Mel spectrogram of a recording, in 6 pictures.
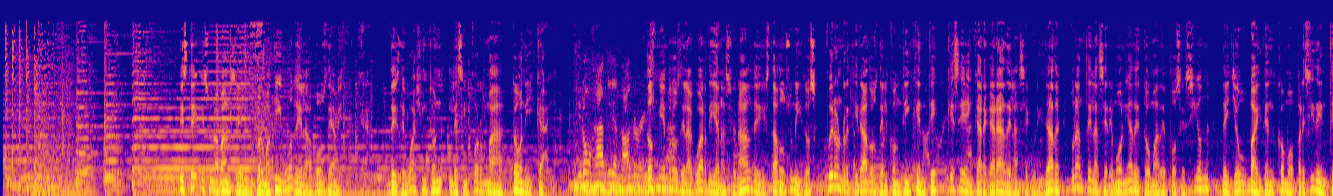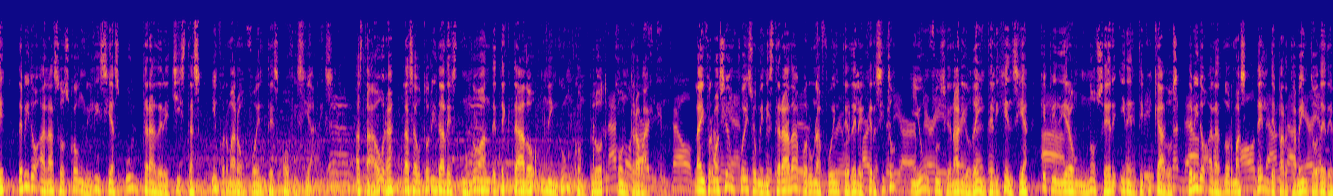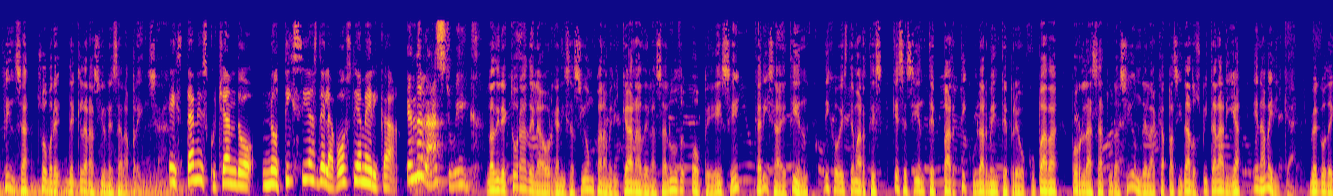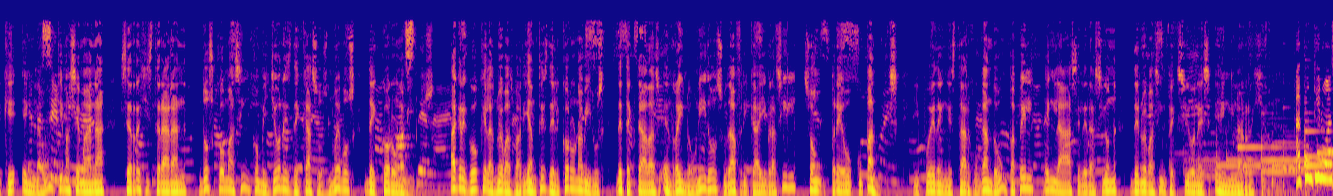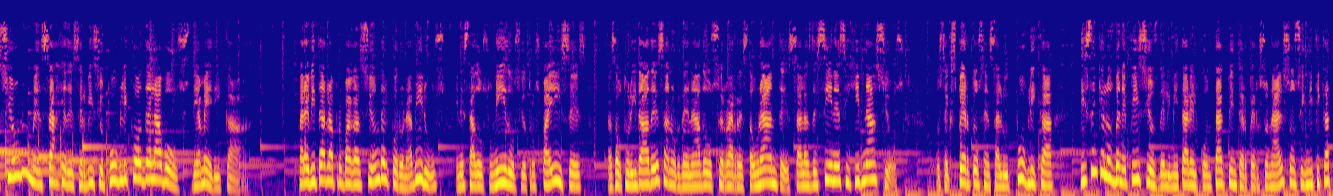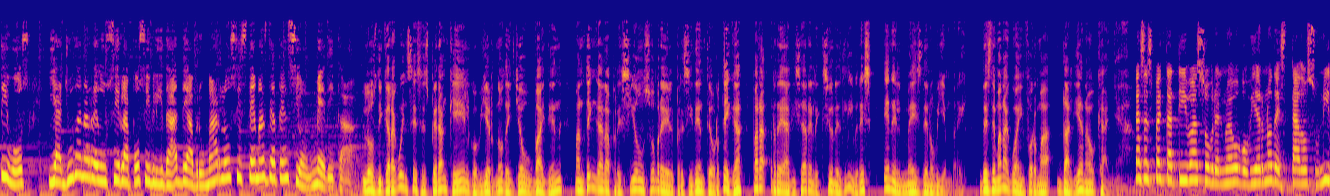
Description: Cápsula informativa de tres minutos con el acontecer noticioso de Estados Unidos y el mundo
